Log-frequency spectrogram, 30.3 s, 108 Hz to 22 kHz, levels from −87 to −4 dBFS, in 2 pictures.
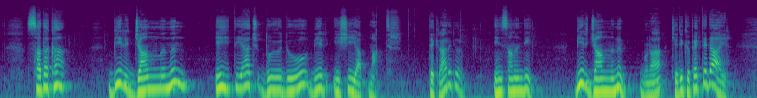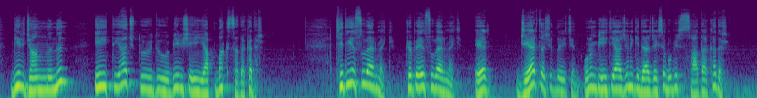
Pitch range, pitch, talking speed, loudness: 125-190 Hz, 160 Hz, 85 wpm, -24 LUFS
